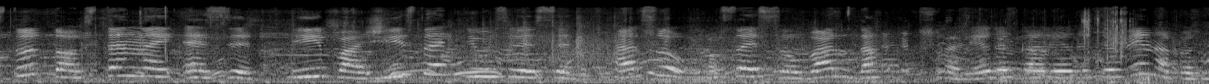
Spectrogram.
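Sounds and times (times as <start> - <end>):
boy speaking into a microphone: 0.0 - 12.0.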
